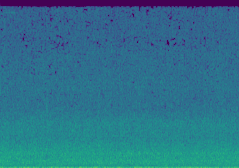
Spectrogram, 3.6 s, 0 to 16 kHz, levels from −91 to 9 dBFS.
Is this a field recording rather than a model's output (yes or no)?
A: yes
